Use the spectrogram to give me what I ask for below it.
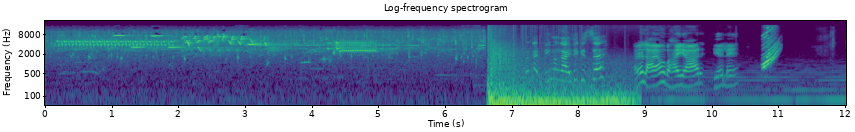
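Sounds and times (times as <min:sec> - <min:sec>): birds singing: 0:00.0 - 0:06.6.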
